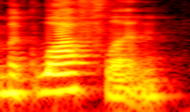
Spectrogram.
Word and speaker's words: McLaughlin: Now, usually, and I know this pretty well, you say that name in that kind of spelling, McLaughlin.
